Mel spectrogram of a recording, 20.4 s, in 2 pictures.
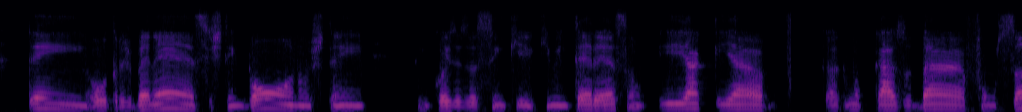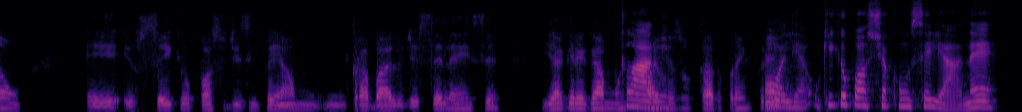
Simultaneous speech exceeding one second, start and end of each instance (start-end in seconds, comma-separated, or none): none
